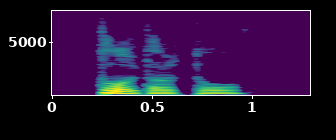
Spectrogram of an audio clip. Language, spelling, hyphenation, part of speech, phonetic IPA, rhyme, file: Hungarian, tolltartó, toll‧tar‧tó, noun, [ˈtoltɒrtoː], -toː, Hu-tolltartó.ogg
- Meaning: pencil case, pencil box, an object that can hold pens and pencils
